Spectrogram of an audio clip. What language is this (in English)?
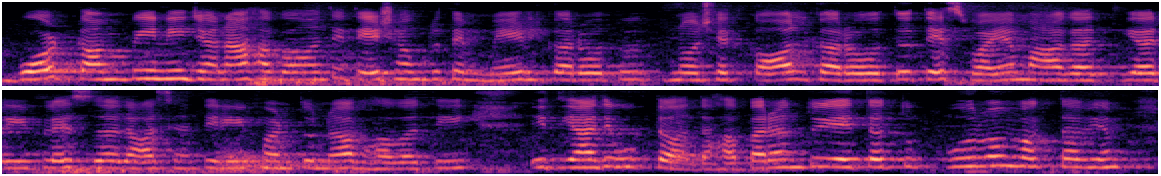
Sanskrit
